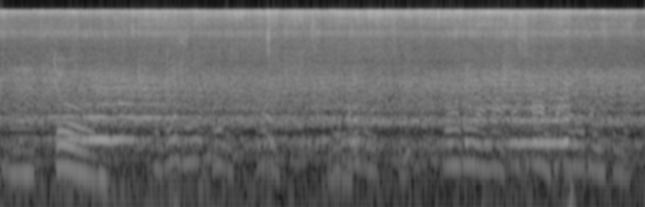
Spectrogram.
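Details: Asian honey bees from a large wild colony found in an oil palm plantation, buzzing as several individuals fly close by. Their low droning hums slide up and down in pitch and overlap one another, while people talk quietly nearby.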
